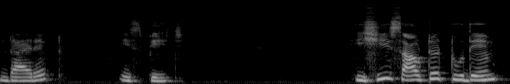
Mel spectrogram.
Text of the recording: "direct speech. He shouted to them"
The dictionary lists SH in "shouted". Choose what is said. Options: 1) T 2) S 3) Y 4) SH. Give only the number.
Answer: 2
